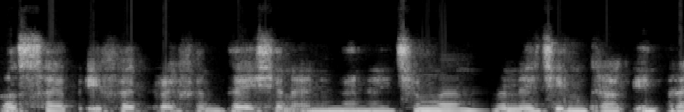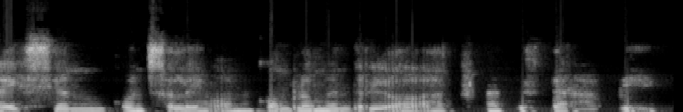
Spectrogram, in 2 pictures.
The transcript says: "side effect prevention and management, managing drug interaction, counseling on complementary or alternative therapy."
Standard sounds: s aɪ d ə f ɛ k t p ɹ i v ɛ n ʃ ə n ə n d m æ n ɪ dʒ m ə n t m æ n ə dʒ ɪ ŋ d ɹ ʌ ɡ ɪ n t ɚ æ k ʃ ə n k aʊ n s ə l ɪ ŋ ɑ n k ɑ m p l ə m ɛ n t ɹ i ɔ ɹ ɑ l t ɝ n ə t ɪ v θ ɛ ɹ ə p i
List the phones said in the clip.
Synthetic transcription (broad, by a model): s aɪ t ə f ɛ k t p ɹ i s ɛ n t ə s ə n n m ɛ n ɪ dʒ m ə n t m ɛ n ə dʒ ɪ ŋ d ɹ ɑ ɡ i n t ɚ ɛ k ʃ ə n k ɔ n s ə l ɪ ŋ ɑ n k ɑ m p l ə m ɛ n t ɹ i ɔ l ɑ l t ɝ n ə t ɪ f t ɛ ɹ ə p i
